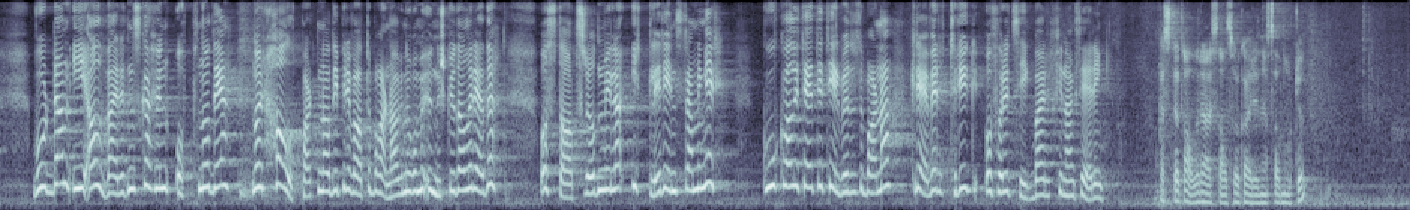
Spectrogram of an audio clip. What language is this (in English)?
Norwegian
